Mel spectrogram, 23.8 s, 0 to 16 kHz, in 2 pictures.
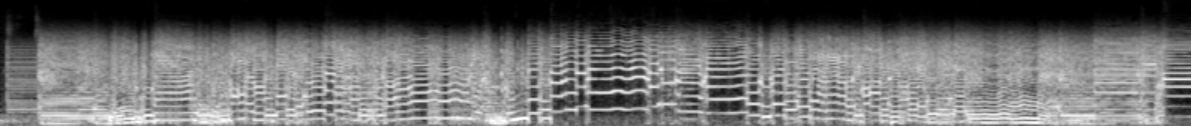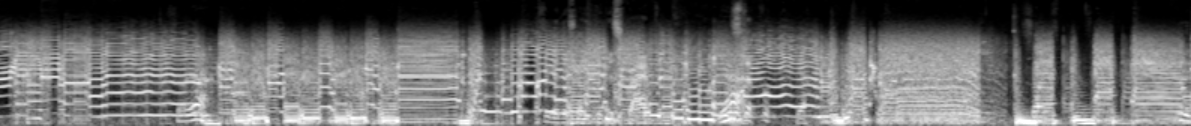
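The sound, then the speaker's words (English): Crunchy, overdriven electric guitar plays loud sustained chords and bending melodic phrases for the whole stretch, thick with gritty distortion and bright upper harmonics, with no one talking over it. A Friedman guitar made by Grover Jackson, with P90 pickups, played through a Dirty Shirley pedal. “To go all the way crunchy, here's the Dirty Shirley pedal.”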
